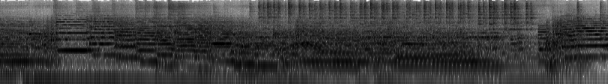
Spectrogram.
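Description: Live band playing an instrumental passage: electric guitar lead with long held notes, some bending in pitch, over bass guitar and drums with cymbals.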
